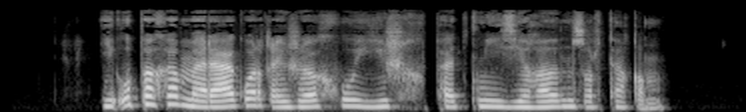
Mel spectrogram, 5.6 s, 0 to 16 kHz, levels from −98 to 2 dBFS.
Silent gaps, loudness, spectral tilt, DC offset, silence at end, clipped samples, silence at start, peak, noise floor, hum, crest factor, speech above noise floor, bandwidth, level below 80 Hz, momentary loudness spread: none; -21 LUFS; -5.5 dB/octave; under 0.1%; 0.6 s; under 0.1%; 0.75 s; -2 dBFS; -85 dBFS; none; 20 dB; 64 dB; 11.5 kHz; -70 dBFS; 14 LU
